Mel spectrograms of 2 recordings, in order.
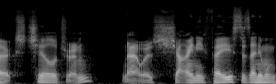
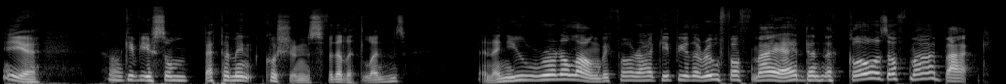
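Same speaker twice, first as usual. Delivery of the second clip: put-on high, hearty old woman, slowing at the end; old woman sending children off with sweets; generous old woman; 12 semitones higher, 4 dB louder than usual. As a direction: shoo the children off kindly.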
